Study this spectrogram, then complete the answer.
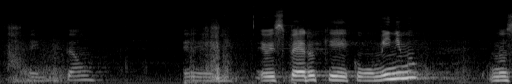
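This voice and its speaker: Through noticeable background noise, a woman talks at a fairly slow pace and a medium pitch. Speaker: lecturer in a religious course. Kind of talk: lecture. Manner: halting.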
